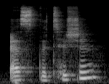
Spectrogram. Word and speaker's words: esthetician: in the textbook, is esthetician. And be careful the spelling here. It's ESTHETICIAN. ESTHETICIAN. I have to double check that spelling myself. Esthetician, tricky to pronounce as well. That comes from the term beauty, the Greek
